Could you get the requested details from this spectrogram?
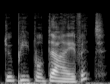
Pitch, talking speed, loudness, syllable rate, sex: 165 Hz, 270 wpm, -17 LUFS, 5.6 syllables/s, male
